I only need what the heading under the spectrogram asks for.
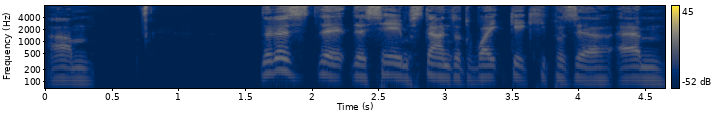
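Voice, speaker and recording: A man with a Scottish accent and a medium pitch. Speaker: musician and campaigner. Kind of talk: panel discussion.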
